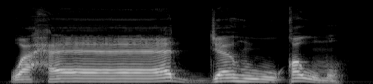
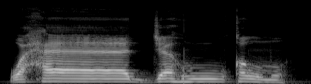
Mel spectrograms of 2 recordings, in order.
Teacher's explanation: The stress is on the second part of this word, in this case on the jim that has shaddah on top.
